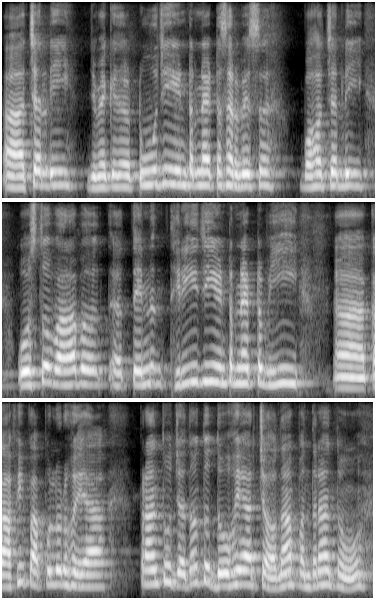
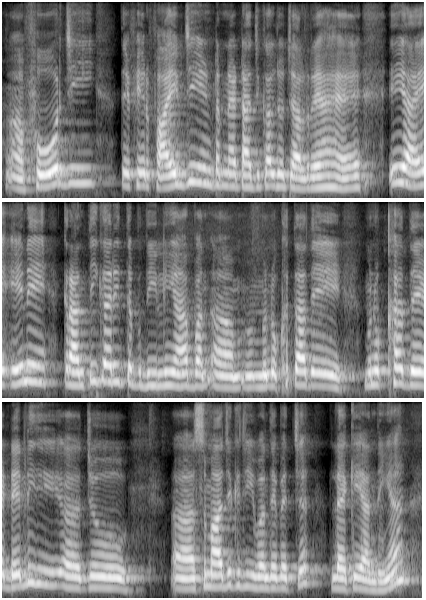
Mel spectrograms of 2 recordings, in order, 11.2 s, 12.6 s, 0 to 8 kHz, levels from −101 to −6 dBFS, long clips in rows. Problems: none marked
